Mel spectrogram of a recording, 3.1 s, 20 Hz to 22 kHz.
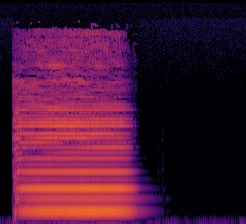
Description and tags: Part of the Good-sounds dataset of monophonic instrumental sounds.
instrument::cello
note::F#
octave::3
midi note::42
good-sounds-id::4316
